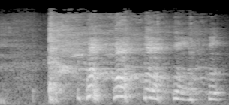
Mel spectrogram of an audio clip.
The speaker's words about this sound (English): Cough a lung up.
